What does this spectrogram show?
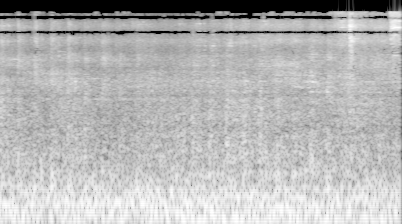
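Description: Double-stack intermodal freight train's container well cars rolling past close by: a steady, loud rumble of steel wheels on rail, with a few faint clicks.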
